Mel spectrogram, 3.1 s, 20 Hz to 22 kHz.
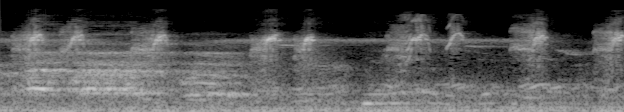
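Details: Streak-eared Bulbul nestling aged 11 days, Thailand's Ubon Ratchathani, 13 April 2023; scattered high squeaky chirps in irregular bursts over faint low background noise.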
